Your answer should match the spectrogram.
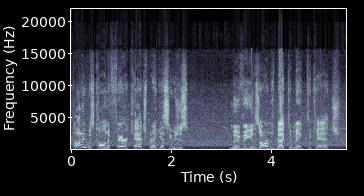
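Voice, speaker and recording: A man's voice: high-pitched, expressive, normal speed. A man doing live play-by-play commentary of an American football game as the announcer. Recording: loud background noise.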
